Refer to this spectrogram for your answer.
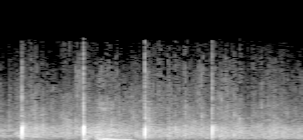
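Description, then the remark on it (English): Four sharp, evenly spaced hand claps ring out at a steady rhythm as applause for God, with a faint low murmur of voice briefly underneath. “Let's give God one more round of applause.”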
